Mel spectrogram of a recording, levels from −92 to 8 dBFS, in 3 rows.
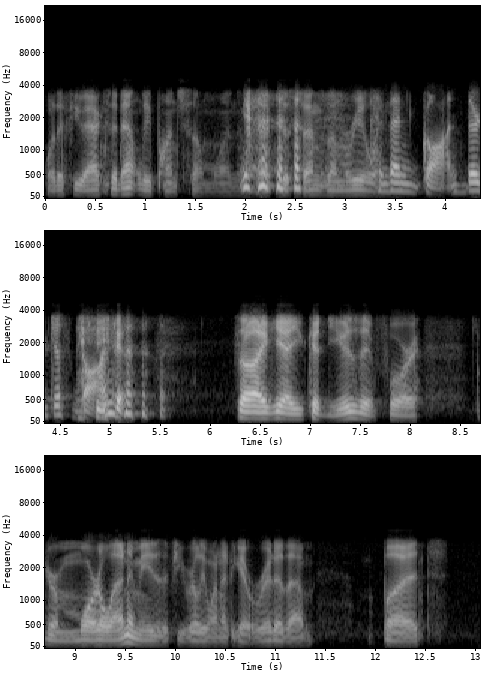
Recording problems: phone-call audio; nothing above 3.5 kHz

